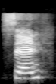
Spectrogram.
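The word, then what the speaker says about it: scent: याद रखना है कि जब भी एस के बाद सी आता है तो सी साइलेंट होता है जैसे कि साइंस की स्पेलिंग होती है।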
